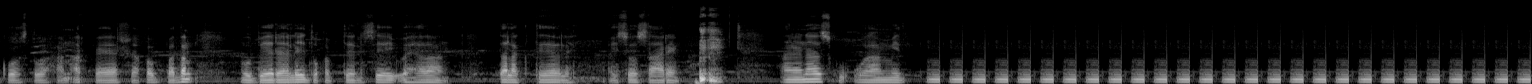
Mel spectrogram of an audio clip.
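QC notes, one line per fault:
9.40 s to the end: broken-record loop. The speech suddenly locks onto a fragment about 0.23 s long and plays it back to back, identical each time, roughly 26 repeats until the clip ends. That machine-gun stutter is the giveaway. The likely cause is a player, encoder or stream that stalled and kept pushing out the last chunk it had buffered. Whatever speech should have filled those last six seconds or so is gone, not just masked.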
